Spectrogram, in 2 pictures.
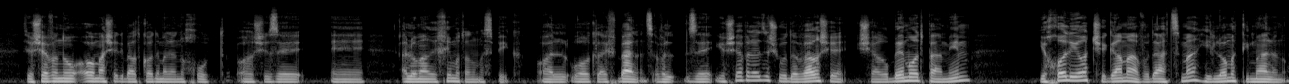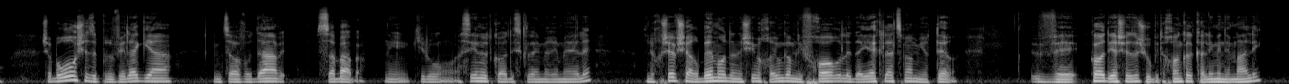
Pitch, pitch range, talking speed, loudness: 130 Hz, 120-145 Hz, 165 wpm, -24 LUFS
